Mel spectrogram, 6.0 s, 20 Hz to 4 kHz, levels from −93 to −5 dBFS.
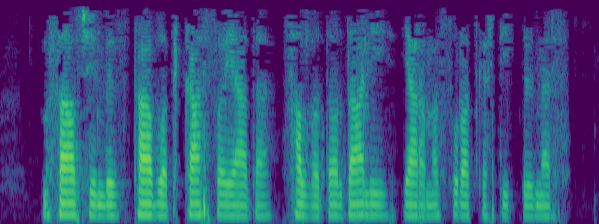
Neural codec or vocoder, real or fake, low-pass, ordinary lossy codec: none; real; 3.6 kHz; MP3, 16 kbps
